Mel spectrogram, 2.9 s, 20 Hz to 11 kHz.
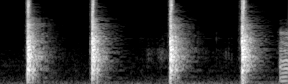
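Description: A hammer strikes the steel swingarm pivot spindle of a 40-year-old Yamaha XT500 motorcycle frame four times, trying to tap it out, and each blow gives a sharp, bright metallic crack with almost no ring, followed by a brief tonal sound at the end. The spindle does not move and sounds solid, seized in its bushes, so it will have to be cut through with a thin blade and pressed out.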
